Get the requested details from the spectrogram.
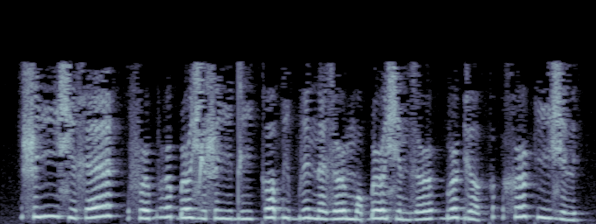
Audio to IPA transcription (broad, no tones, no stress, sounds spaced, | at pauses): ʂ iː ɕ ɪː x ɛː | f ə˞ bʱ ə˞ ɓ ə˞ ʑ ɪ ʂ iː d iː k ʌ ɓ i b ɪ n ɛ z ə˞ m ɔ ɓ ə˞ ɕ ɛ n z ə˞ | b ə˞ ɡʲ ʌː k | x ə˞ k iː ʑ ə lʲ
